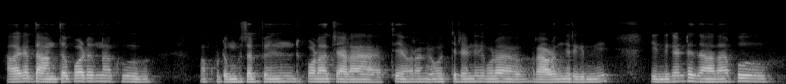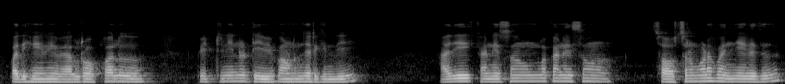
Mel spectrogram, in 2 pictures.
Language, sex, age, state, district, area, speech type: Telugu, male, 18-30, Andhra Pradesh, Eluru, rural, spontaneous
